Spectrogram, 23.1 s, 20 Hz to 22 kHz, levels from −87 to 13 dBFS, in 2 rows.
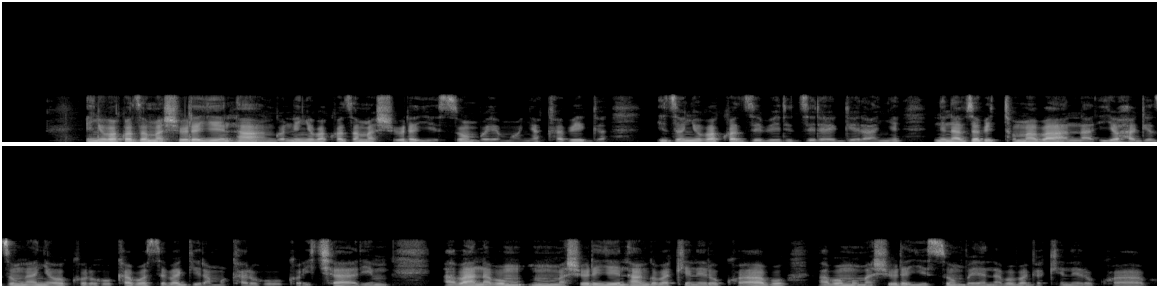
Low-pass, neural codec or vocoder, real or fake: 7.2 kHz; none; real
